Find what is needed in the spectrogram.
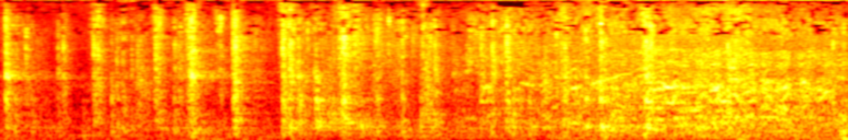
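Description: Rapid, irregular clicking and clattering, like a small mechanism or objects being worked by hand, growing denser and louder toward the end.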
